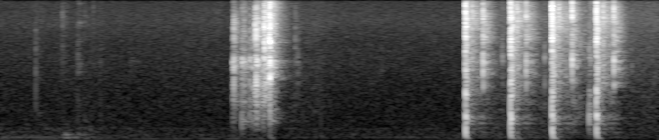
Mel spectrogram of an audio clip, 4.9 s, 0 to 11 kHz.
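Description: A Tokyo Marui Glock airsoft pistol running a CO2 magazine fires one sharp crack, then after a pause four fast, loud snapping shots in a quick string, close and with no talking.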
